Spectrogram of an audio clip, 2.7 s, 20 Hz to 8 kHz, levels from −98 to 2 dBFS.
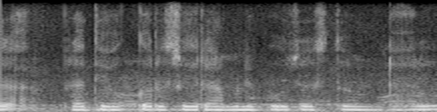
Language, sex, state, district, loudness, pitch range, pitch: Telugu, female, Telangana, Nalgonda, -16 LUFS, 215-220 Hz, 215 Hz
